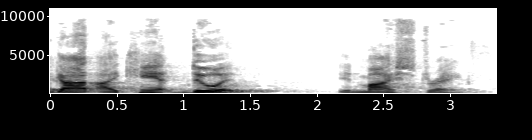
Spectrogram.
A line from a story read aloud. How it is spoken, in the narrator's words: God says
